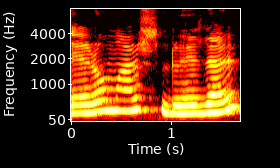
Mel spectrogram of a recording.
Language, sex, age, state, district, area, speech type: Assamese, female, 60+, Assam, Biswanath, rural, spontaneous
